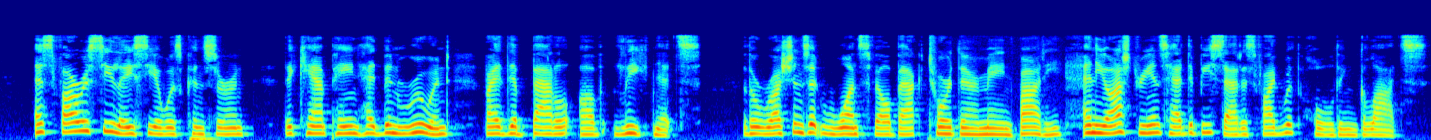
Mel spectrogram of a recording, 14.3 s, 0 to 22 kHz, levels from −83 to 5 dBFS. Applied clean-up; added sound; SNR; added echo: none; none; none; none.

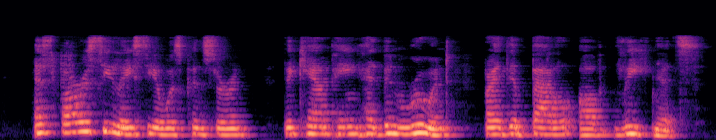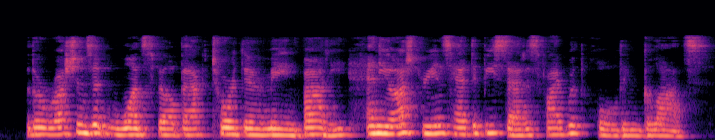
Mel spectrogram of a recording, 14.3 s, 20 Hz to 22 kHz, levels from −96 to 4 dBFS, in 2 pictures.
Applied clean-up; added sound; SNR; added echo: neural mask model DeepFilterNet 3.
